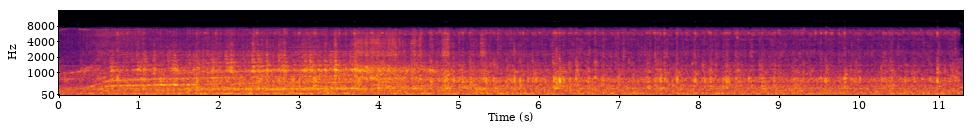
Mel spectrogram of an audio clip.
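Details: E-bike hub motor at about 3500 km: gritty churning under the motor whine, pulsing about four times a second, from bearings rusted by water after cleaning and river crossings; fix is new bearings, cleaning and regreasing the planetary gears.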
